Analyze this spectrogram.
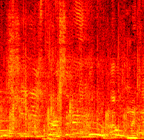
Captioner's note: cheers and applause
